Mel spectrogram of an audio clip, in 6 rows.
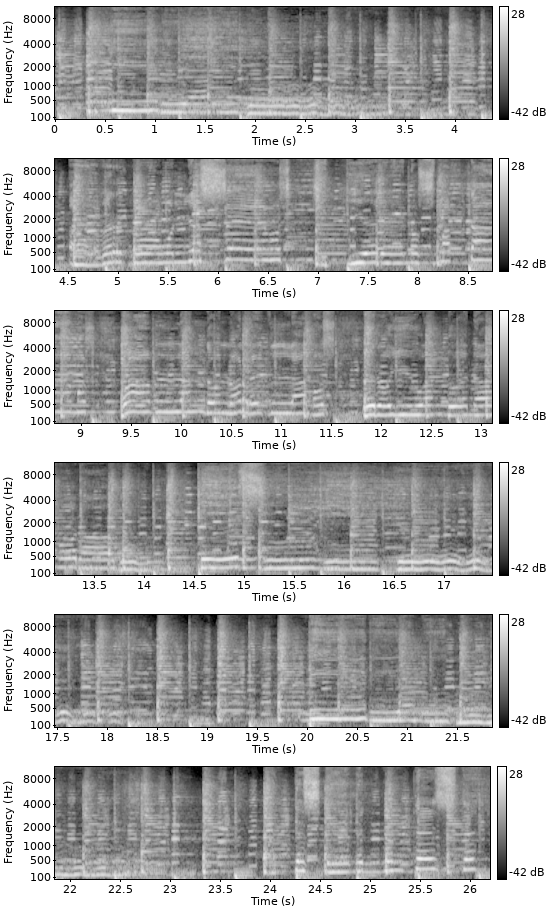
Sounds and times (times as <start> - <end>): Blues: 0.0 - 26.2.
